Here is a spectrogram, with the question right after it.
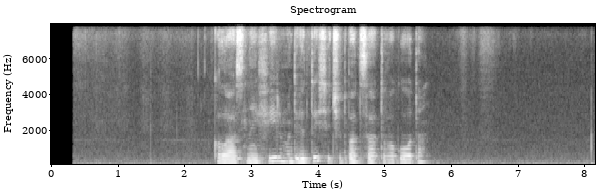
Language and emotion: Russian, neutral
